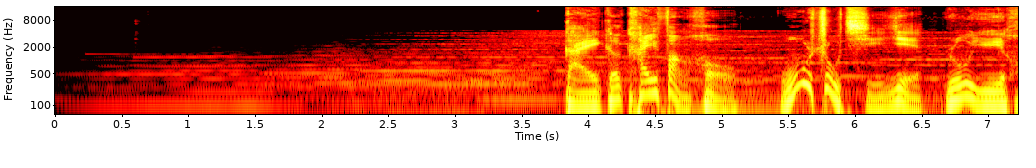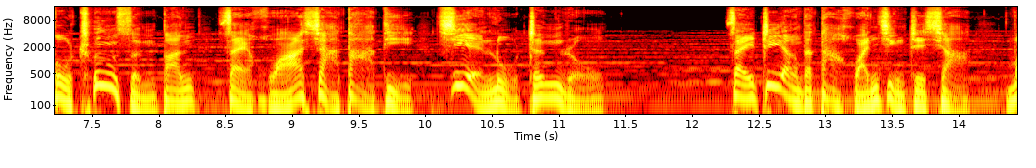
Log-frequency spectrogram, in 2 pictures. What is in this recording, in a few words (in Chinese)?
男 宣传片; 望亭镇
